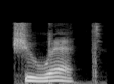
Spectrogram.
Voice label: "chouette", English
